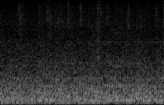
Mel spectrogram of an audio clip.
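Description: Small fan motor run by a three-phase H-bridge starting to spin, with faint irregular ticking over a steady low hum.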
